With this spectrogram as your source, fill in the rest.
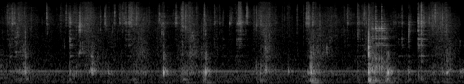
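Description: Seasoning of sesame salt, sesame oil and garlic is mixed by hand into chwinamul greens in a large bowl, giving soft, rhythmic stirring and squishing with light clinks against the bowl, quiet and close.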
